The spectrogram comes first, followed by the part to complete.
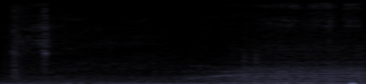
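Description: Near silence: faint background hiss, with a faint steady hum coming in near the end.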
